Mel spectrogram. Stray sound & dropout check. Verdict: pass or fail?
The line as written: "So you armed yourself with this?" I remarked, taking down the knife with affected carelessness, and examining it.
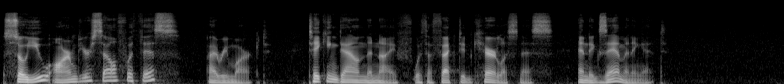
pass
